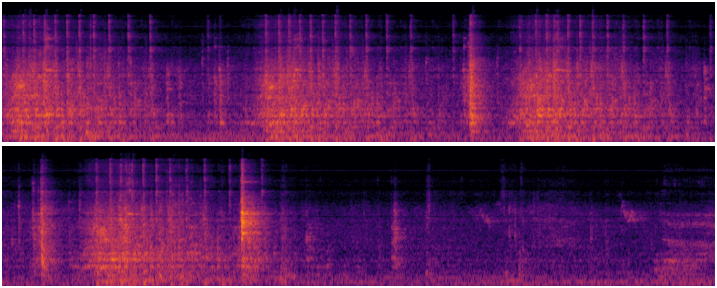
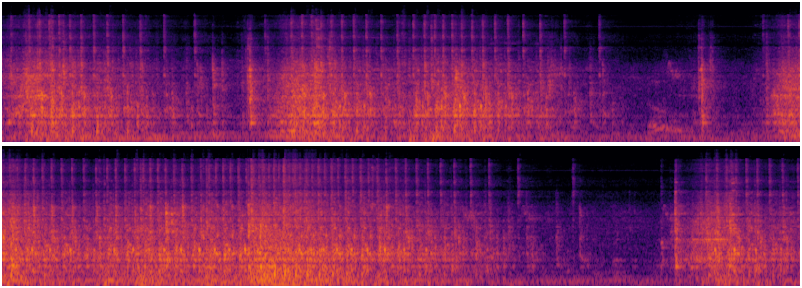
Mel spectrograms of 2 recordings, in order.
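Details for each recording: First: John Deere push mower with hard starting, after primer button replacement. Repeated short pull-start bursts sputter and die without holding a steady run. Owner suspects the carburetor needs cleaning. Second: Push mower after replacing the primer button, which earlier had trouble firing; small single-cylinder engine fires and buzzes in bursts, catching and running once primed, with quick light chatter.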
